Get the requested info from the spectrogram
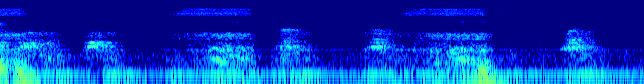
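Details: Dog lying as if asleep, eyes open per owner: quiet rhythmic snoring with rough, snorting breaths in and out about every two and a half seconds; snoring.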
